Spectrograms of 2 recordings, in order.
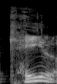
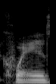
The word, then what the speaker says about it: Quayle: Äh, der wird in der Folge wird er Kale ausgesprochen. Kale. Also der wird mit Q-U-A geschrieben. Okay. Das geht aber in der Folge unter. Ähm, aber die korrekte Auszahl müsste schon Quail sein.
